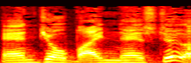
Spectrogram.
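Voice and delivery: ordinary delivery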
